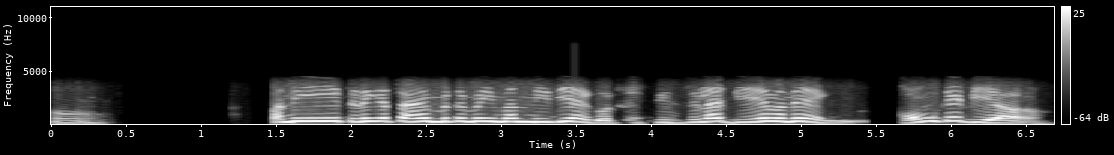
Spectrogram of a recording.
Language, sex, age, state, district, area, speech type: Assamese, female, 45-60, Assam, Sivasagar, rural, conversation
